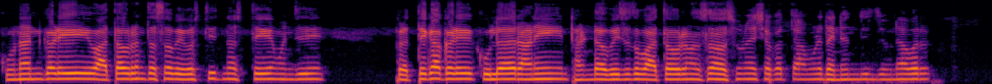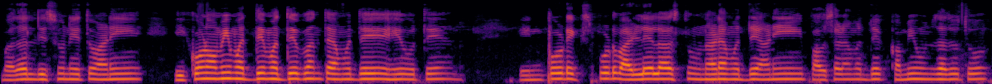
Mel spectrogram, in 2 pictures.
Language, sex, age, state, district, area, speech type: Marathi, male, 18-30, Maharashtra, Nagpur, urban, spontaneous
